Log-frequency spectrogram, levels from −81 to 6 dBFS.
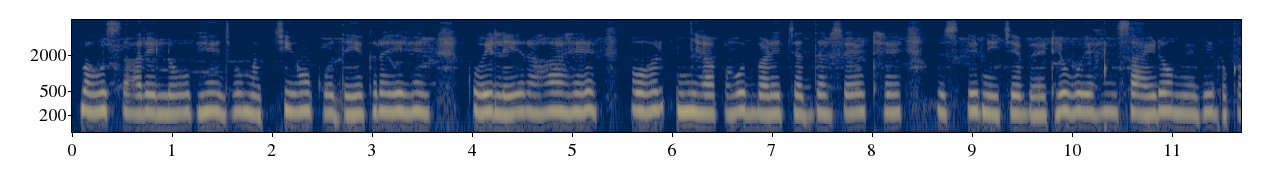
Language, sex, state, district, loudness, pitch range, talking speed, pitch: Hindi, female, Maharashtra, Sindhudurg, -33 LUFS, 220-235 Hz, 165 wpm, 230 Hz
